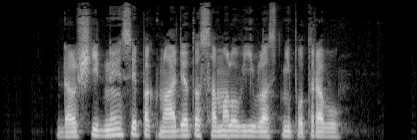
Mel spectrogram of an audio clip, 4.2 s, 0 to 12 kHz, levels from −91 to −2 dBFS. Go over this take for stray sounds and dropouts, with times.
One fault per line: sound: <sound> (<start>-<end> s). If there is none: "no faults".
no faults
